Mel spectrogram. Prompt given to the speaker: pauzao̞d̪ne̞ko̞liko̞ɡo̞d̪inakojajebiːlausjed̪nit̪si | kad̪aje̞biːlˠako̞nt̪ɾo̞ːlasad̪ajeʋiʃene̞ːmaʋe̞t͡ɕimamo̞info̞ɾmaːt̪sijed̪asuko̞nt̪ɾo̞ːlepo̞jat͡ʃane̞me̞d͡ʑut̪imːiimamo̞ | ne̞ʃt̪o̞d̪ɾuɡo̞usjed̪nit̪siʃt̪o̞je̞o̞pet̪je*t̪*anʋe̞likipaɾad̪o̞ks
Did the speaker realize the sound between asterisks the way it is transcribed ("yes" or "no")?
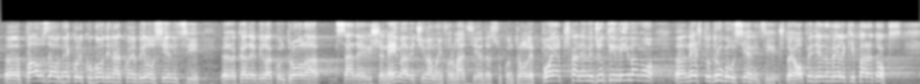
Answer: no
